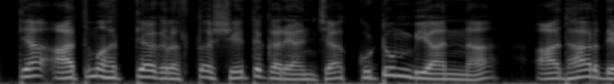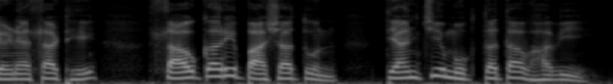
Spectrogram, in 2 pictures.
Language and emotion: Marathi, neutral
